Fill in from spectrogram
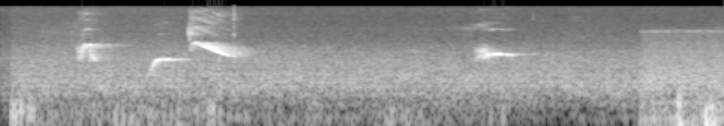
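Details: Melodious Blackbird singing at Xpujil, a bird not always easy to see while it displays and sings; a few sharp whistled slurs, one falling steeply from high, another short rising one, spaced by pauses, ending in a brief noisy thump.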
